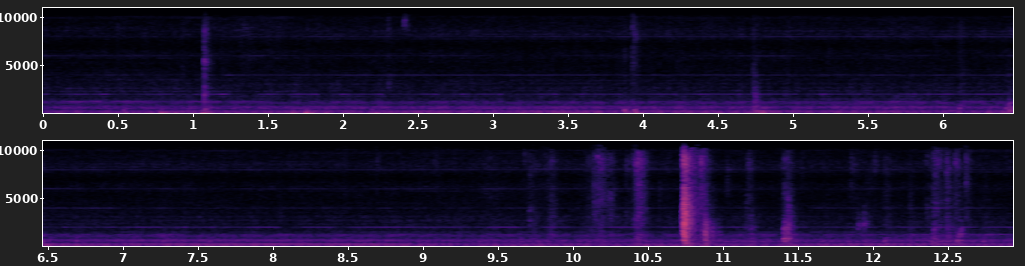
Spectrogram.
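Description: The motors of a machine hum and whine steadily.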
